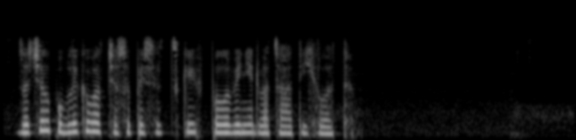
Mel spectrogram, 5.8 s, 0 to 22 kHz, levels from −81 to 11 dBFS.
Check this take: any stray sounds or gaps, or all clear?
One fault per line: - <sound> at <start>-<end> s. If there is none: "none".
none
